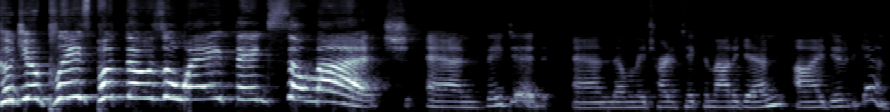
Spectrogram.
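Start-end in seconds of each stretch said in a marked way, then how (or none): 0.0-3.0 put-on very loud, blaring, shrill, strong American accent. Speaker leans forward to people with phones out in a movie theater: loudest, very American accent. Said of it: "in my loudest, very American accent was like".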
